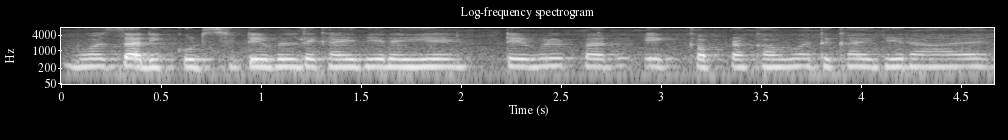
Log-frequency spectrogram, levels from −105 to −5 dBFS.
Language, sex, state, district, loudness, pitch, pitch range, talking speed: Hindi, female, Jharkhand, Jamtara, -18 LUFS, 235 Hz, 230-235 Hz, 230 wpm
